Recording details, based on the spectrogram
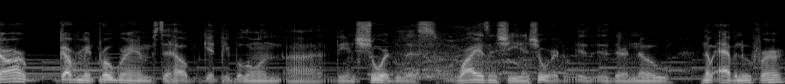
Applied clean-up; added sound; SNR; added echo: none; Gasp; 15 dB; none.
